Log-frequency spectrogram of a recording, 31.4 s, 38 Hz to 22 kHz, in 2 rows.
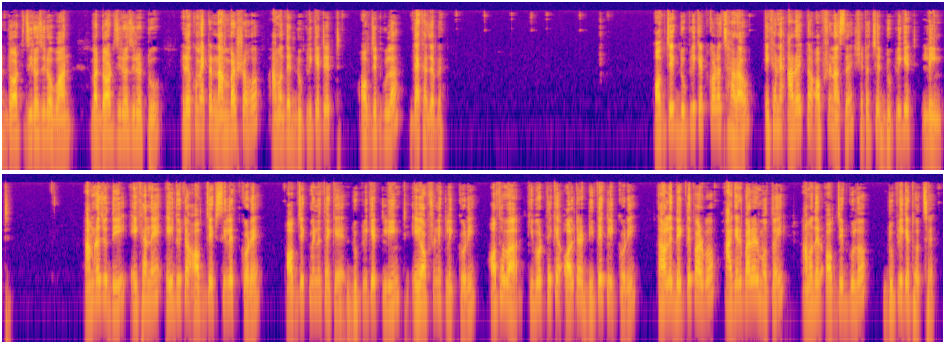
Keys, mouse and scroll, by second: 10.9 click, 12.3-15.5 drag, 17.9 click, 18.7 shift+click, 19.0-19.3 scroll down 2, 19.3-20.5 shift+middle drag, 20.5-23.6 drag, 28.2 shift+middle click, 28.7 alt+d, 29.7-30.6 scroll down 4, 30.6 alt+d.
